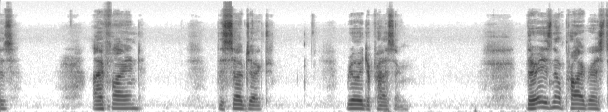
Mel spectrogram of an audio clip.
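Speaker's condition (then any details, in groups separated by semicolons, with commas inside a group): Cerebral palsy; drop foot; takes gabapentin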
